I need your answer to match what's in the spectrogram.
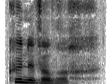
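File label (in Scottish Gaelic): "cunbhalach", Scottish Gaelic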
